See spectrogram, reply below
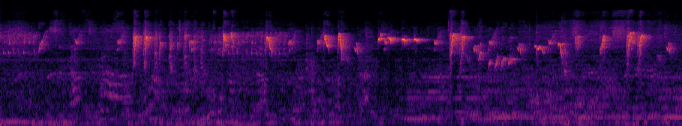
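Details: Metallic pygmy sunbird singing a rapid, very high-pitched stream of thin chirps and twittering notes in bursts, with faint lower whistles and soft background sounds.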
